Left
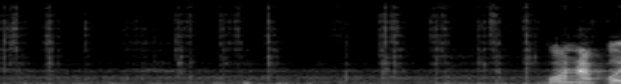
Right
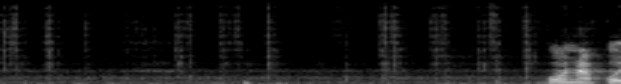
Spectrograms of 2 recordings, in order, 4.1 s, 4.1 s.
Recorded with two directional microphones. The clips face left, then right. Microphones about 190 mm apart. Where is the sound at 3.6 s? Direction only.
50° right (ahead or behind).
